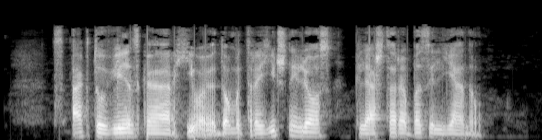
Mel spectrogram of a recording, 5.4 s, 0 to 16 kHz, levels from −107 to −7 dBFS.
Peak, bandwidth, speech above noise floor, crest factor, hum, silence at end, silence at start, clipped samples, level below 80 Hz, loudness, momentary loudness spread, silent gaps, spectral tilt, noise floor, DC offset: -2 dBFS; 8 kHz; 52 dB; 18 dB; none; 0.6 s; 0.55 s; under 0.1%; -54 dBFS; -17 LUFS; 9 LU; none; -5 dB/octave; -69 dBFS; under 0.1%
